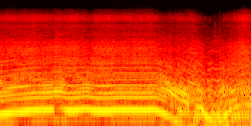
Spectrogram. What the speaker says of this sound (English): Try to control our throttle up the hill.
